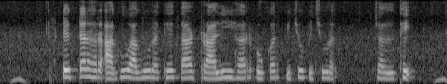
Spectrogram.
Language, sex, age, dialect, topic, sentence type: Chhattisgarhi, female, 18-24, Northern/Bhandar, agriculture, statement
